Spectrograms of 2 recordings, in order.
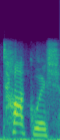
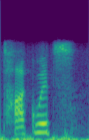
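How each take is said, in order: First: The name ends with an 'sh' sound. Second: The name ends with a 'ts' sound. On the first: This is the pronunciation given in the hiking guide. "supposed to be like like T A Q U I S H is the way it's supposed to sound" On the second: This is the common popular pronunciation. "A lot of people say"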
